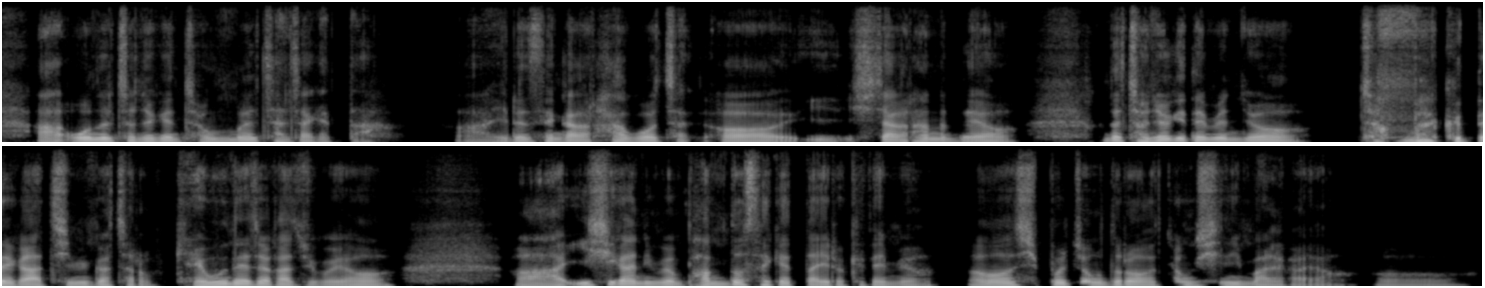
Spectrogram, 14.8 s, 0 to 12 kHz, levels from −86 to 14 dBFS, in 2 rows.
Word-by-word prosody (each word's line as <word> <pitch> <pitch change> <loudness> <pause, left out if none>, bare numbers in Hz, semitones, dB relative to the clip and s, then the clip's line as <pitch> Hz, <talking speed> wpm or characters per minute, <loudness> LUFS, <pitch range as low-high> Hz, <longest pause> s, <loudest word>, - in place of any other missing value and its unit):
'아 - - 0
오늘 140 -1 +5
저녁에는 115 -1 0
정말 125 +7 -1
잘 100 -6 -7
자겠다.' 90 -1 -9 0.3
아 - - -12
이런 115 -1 -2
생각을 110 -2 0
하고 120 -2 0
자 95 - -7 0.2
어 95 -2 +2
이 105 - -11
시작을 120 -2 0
하는데요. 105 -6 -1 0.4
근데 - - +2
저녁이 170 +9 +4
되면요. 125 - +2 0.3
정말 125 +1 +1
그때가 140 -9 +4
아침인 115 +4 -2
것처럼 - - -3
개운해져 145 +5 +4
가지고요 100 -2 -2 0.6
'아 90 -1 -1
이 - - 0
시간이면 135 - +3
밤도 115 - +2
새겠다 145 - -1
이렇게 100 - -3
되면.' 90 -1 -5 0.2
어 140 0 +2
싶을 165 +5 0
정도로 115 -5 +1
정신이 105 +3 -3
맑아요. 95 +4 -7
어. 110 +2 -15
115 Hz, 355 characters per minute, -25 LUFS, 100-135 Hz, 0.6 s, 오늘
